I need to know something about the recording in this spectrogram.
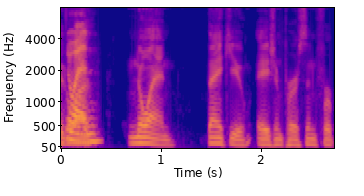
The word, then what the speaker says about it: Nguyen: Nguyen. Thank you, Asian person, for pronouncing Asian name for white boy here.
